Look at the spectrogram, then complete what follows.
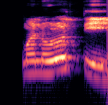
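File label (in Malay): "menuruti", Malay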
